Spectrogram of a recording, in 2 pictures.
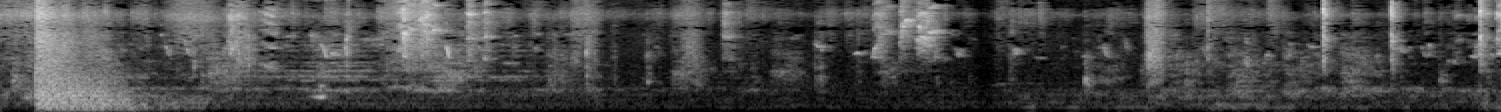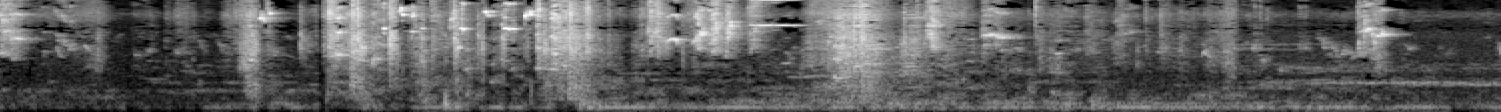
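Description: Rusty metal coop door being unlatched and handled: scattered clattering knocks, with a louder thump as it starts to open. Birds flap and chirp throughout, with a denser burst of rustling about two-thirds of the way through.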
